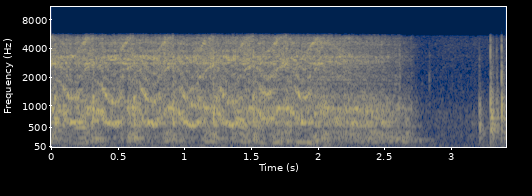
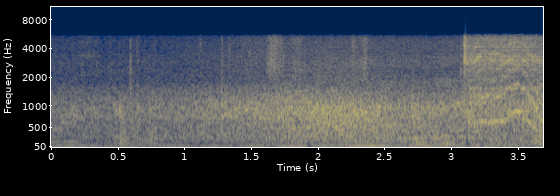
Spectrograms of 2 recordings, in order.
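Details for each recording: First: 1995-96 Jeep Cherokee XJ 4.0 petrol (UK Limited), in park, starter solenoid terminal jumped directly to bypass the immobiliser: even, strong cranking at about three and a half beats a second; the engine turns over normally. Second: 1995-96 Jeep Cherokee XJ 4.0 petrol (UK Limited), cranking with ignition on during immobiliser bypass: even starter beat of about four turns a second, but the engine never fires. Owner suspects the fuel pump, which buzzed briefly then stopped.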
